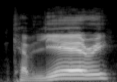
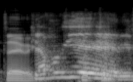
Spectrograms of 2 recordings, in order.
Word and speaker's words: Cavalieri: Today we have a very special guest, Cavalieri. Am I saying it right? You got it right. Cavalieri, Very Italian.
